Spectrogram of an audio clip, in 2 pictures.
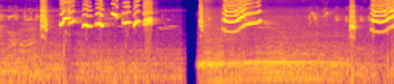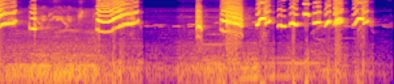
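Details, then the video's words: Oriental magpie-robin singing to call out a rival, used to prompt reluctant magpie-robins to answer: bursts of sharp chirps, loud rich upslurred whistles and rapid repeated notes, separated by short pauses, with a faint low hum. "KICAU KACER MEMANGGIL LAWAN"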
